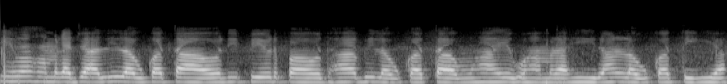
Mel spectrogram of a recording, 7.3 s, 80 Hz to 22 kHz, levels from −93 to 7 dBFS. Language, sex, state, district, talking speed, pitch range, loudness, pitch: Bhojpuri, female, Bihar, East Champaran, 130 wpm, 195-205 Hz, -17 LUFS, 200 Hz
